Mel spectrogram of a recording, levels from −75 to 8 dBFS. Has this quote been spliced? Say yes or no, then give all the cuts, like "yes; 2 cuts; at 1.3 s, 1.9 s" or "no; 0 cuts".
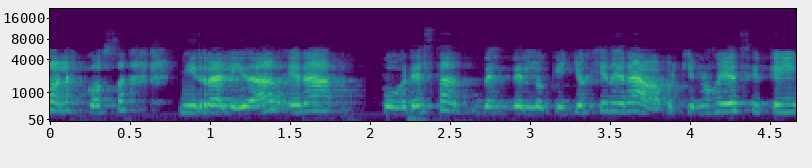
yes; 1 cut; at 2.0 s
